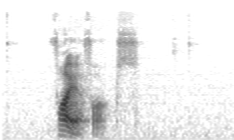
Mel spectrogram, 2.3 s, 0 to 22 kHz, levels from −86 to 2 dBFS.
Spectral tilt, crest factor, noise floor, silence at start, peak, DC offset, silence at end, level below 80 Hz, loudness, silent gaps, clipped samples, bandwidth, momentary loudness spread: -2 dB/octave; 24 dB; -62 dBFS; 0.55 s; -4 dBFS; under 0.1%; 1 s; -74 dBFS; -22 LUFS; none; under 0.1%; 16 kHz; 24 LU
